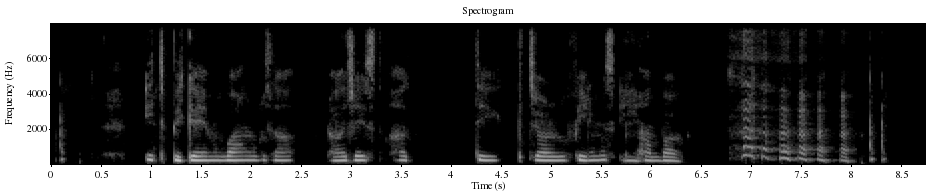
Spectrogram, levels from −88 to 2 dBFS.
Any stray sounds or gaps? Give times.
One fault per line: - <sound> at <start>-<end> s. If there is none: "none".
- laugh at 6.8-8.1 s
